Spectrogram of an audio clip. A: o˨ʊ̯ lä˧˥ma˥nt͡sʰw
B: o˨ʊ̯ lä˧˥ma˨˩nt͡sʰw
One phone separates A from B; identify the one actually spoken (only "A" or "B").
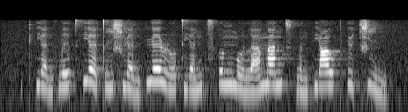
A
